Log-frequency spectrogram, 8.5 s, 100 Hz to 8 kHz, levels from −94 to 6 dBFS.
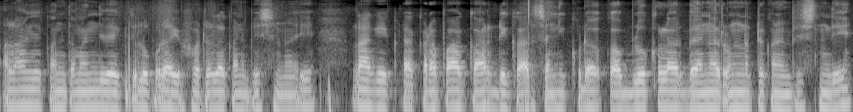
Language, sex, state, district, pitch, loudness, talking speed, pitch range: Telugu, male, Andhra Pradesh, Sri Satya Sai, 110 Hz, -18 LUFS, 145 wpm, 110-115 Hz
